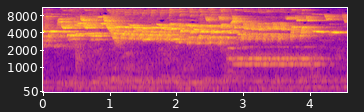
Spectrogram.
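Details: At a goldfinch and hybrid song contest held indoors in Cádiz, Spain, April 2019, a European goldfinch delivers continuous high tinkling twitters with a long descending slur, over steady background chatter.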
